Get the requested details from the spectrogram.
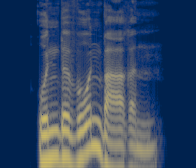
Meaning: strong dative masculine/neuter singular of unbewohnbar
- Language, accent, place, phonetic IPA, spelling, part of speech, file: German, Germany, Berlin, [ʊnbəˈvoːnbaːʁəm], unbewohnbarem, adjective, De-unbewohnbarem.ogg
